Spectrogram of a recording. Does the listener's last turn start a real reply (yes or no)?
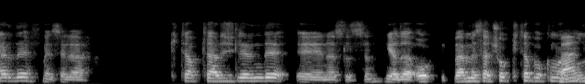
no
